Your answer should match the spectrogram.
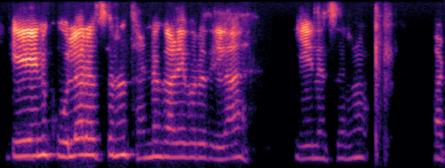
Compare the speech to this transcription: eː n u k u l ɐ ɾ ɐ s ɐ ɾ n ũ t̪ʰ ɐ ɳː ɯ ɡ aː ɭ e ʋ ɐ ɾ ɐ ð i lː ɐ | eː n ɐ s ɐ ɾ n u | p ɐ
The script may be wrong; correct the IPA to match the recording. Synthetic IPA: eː n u k u l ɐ ɾ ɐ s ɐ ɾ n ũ t̪ʰ ɐ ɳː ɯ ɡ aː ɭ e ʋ ɐ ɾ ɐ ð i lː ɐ | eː n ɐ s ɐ ɾ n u | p ɐ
